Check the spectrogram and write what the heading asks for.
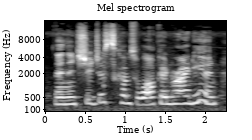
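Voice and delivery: ordinary talk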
